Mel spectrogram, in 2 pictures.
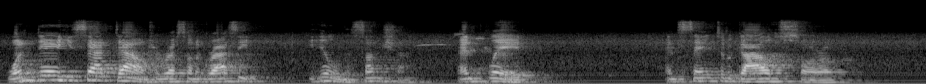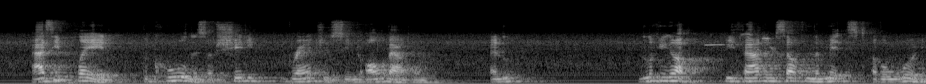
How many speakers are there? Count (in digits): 1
